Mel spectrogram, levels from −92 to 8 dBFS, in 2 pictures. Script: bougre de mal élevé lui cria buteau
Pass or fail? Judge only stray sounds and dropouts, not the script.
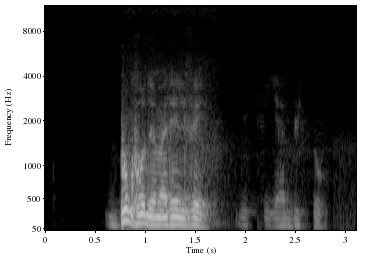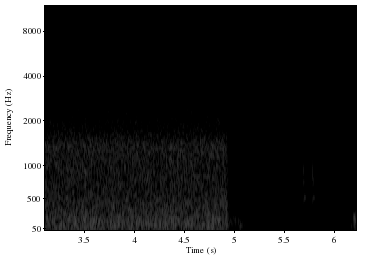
pass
